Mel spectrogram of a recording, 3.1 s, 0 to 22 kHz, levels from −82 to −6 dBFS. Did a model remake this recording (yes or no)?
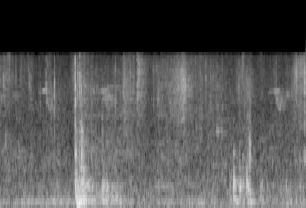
no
